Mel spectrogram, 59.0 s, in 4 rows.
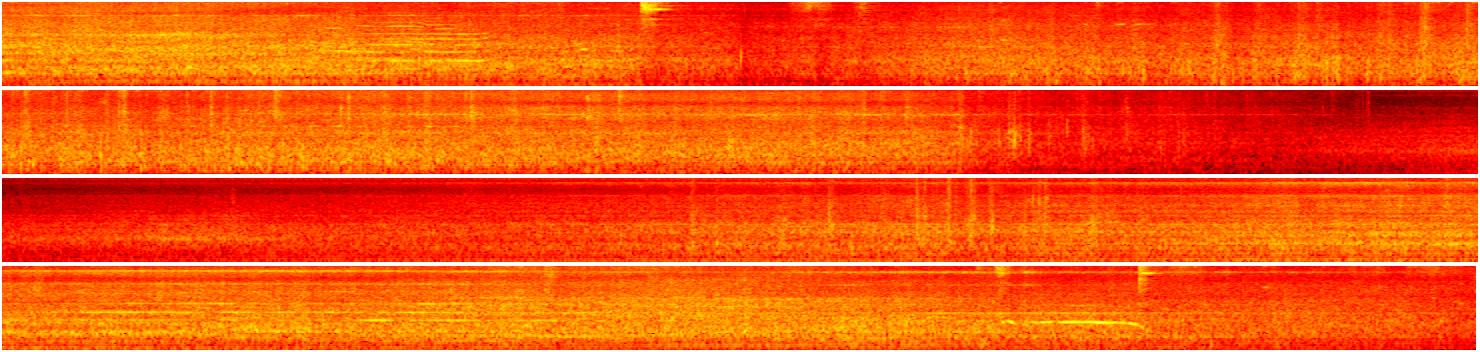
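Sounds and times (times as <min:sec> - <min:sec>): diesel locomotive drone: 0:00.0 - 0:59.0
high wheel squeals: 0:01.4 - 0:07.0, 0:52.1 - 0:59.0
train wheels clicking over rail joints: 0:08.0 - 0:27.0, 0:35.7 - 0:42.5.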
